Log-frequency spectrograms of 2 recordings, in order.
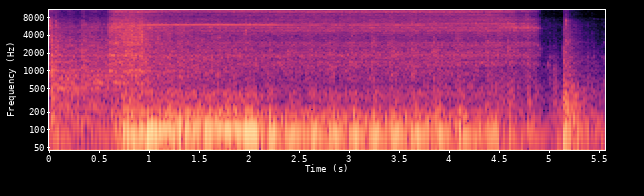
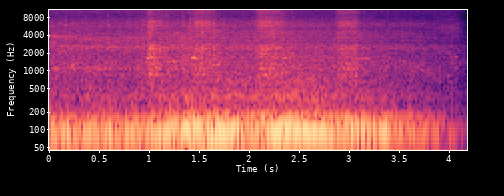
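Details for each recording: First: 1980 Chevrolet C30 dually with a 350 small-block carbureted V8, first start using a little fuel poured into the carb: brief crank, catches and runs for a few seconds before dying; normal first start. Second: 1980 Chevrolet C30 dually with 350 small block, first start after sitting, running a few minutes at slow idle; lumpy rumble sags and dies as fuel filter sucks empty, fuel starvation.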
